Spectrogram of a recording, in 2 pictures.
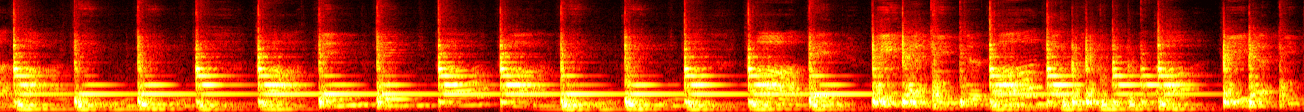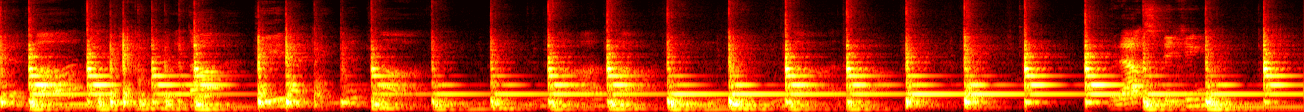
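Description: Tabla strokes play a tihai phrase briskly over a sustained drone, building into a dense flurry in the middle before returning to crisp, evenly spaced hits.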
